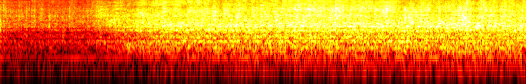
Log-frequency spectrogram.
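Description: Pasta cooking water poured into a hot pan sauce with capers and pieces of Fourme cheese, setting off a loud, steady hiss and sizzle that swells after a brief quieter start and holds close and continuous.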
